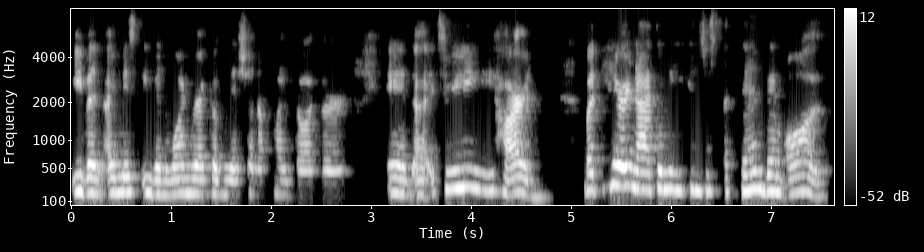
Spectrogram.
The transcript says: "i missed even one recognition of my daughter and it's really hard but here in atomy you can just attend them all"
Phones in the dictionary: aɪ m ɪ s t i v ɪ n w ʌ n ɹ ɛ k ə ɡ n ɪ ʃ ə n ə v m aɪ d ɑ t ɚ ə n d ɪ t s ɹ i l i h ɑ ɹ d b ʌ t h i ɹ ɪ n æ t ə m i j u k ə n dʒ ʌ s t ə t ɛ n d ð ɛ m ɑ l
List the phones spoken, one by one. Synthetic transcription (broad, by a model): aɪ m ɪ s t i v ɪ n w ʌ n ɹ ɛ k ə ɡ n ɪ ʃ ə n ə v m aɪ d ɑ t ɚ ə n d ɪ t s ɹ i l i h ɑ ɹ d b ʌ t h i ɹ ɪ n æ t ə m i j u k ə n dʒ ʌ s t ə t ɛ n d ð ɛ m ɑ l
